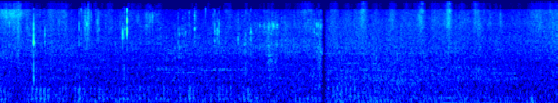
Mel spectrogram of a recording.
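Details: British Blue Shorthair cat purring while being affectionate in a catio; a steady low rumbling purr fills the whole stretch, with faint rustling and a brief click near the middle.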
